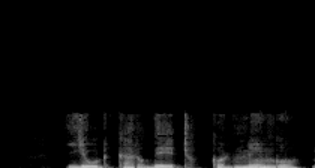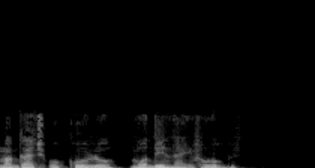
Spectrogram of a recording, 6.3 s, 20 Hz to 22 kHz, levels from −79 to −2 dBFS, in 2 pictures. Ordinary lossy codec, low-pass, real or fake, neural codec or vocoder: AAC, 24 kbps; 7.2 kHz; fake; codec, 16 kHz, 1 kbps, FunCodec, trained on Chinese and English, 50 frames a second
